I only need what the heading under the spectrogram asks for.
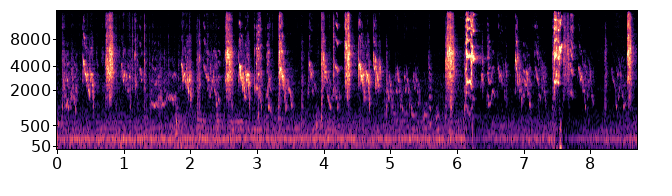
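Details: Pet budgerigars give scattered sharp chirps and harsh squawks in short bursts with brief gaps, over a steady low electrical hum.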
